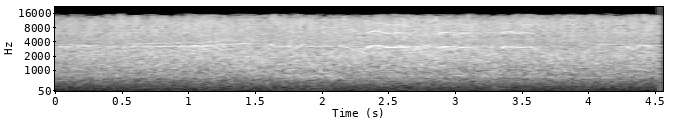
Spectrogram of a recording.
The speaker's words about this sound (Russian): Дальнейшие слова форварда пропали в реве восторженной толпы.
